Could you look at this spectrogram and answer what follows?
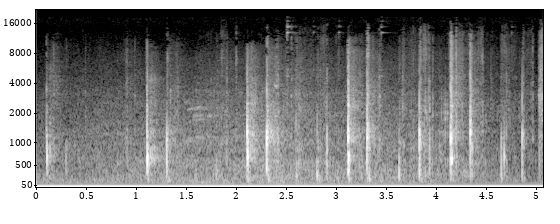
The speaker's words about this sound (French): En guise de bande-son, l'écho rythmé des sabots de café, notre première mule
